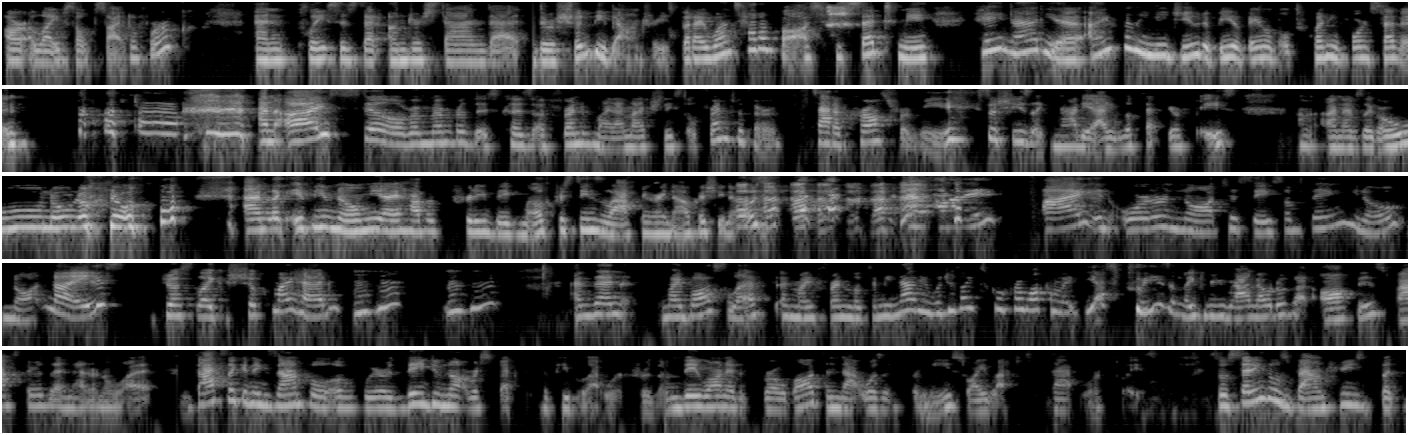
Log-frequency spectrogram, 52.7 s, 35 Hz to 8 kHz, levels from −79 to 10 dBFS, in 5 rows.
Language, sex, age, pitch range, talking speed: English, female, 20-39, 195-290 Hz, 210 wpm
